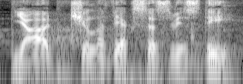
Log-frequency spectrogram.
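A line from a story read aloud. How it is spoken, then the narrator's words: Accented speech. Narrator (Russian): Джесс заговорил с акцентом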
